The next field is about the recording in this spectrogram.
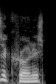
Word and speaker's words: Acronis: And it's spelled A-C-R-O-N-I-S, Acronis.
